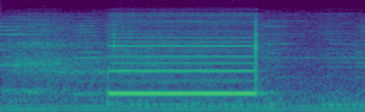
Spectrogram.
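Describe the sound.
Ringback tone of an outgoing telephone call: one steady mid-pitched tone lasting under a second, rising sharply out of a faint background hum and cutting off cleanly.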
